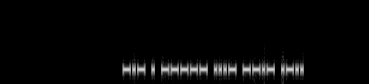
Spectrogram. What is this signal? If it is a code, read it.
Morse code, heard as a keyed tone, about 51 wpm, 700 Hz. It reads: KE0VQL
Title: USA Call Signs - 4x Character Spacing - 50wpm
